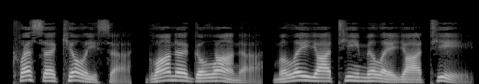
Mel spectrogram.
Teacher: i may be inserted between a consonant and l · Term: epenthetic vowel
